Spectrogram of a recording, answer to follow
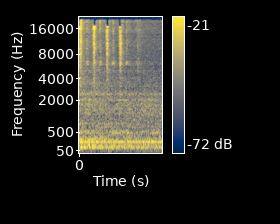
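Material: Nothing is struck.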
